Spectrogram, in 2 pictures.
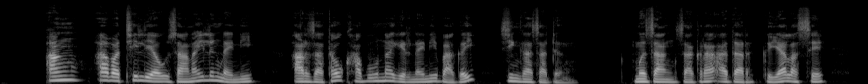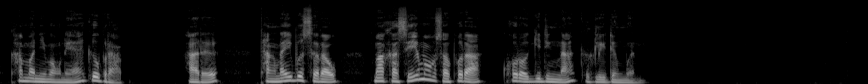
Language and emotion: Bodo, fearful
